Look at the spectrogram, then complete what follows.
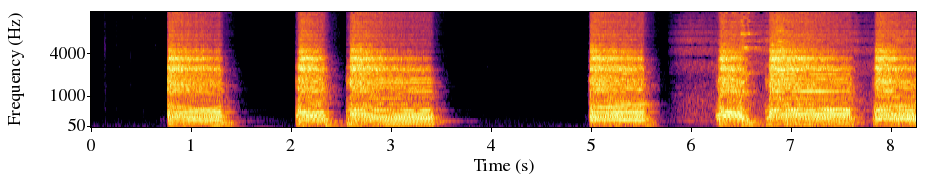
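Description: Music: electric guitar chords played as short loud stabs separated by silences, then a nearly continuous run of chords from about five seconds in.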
